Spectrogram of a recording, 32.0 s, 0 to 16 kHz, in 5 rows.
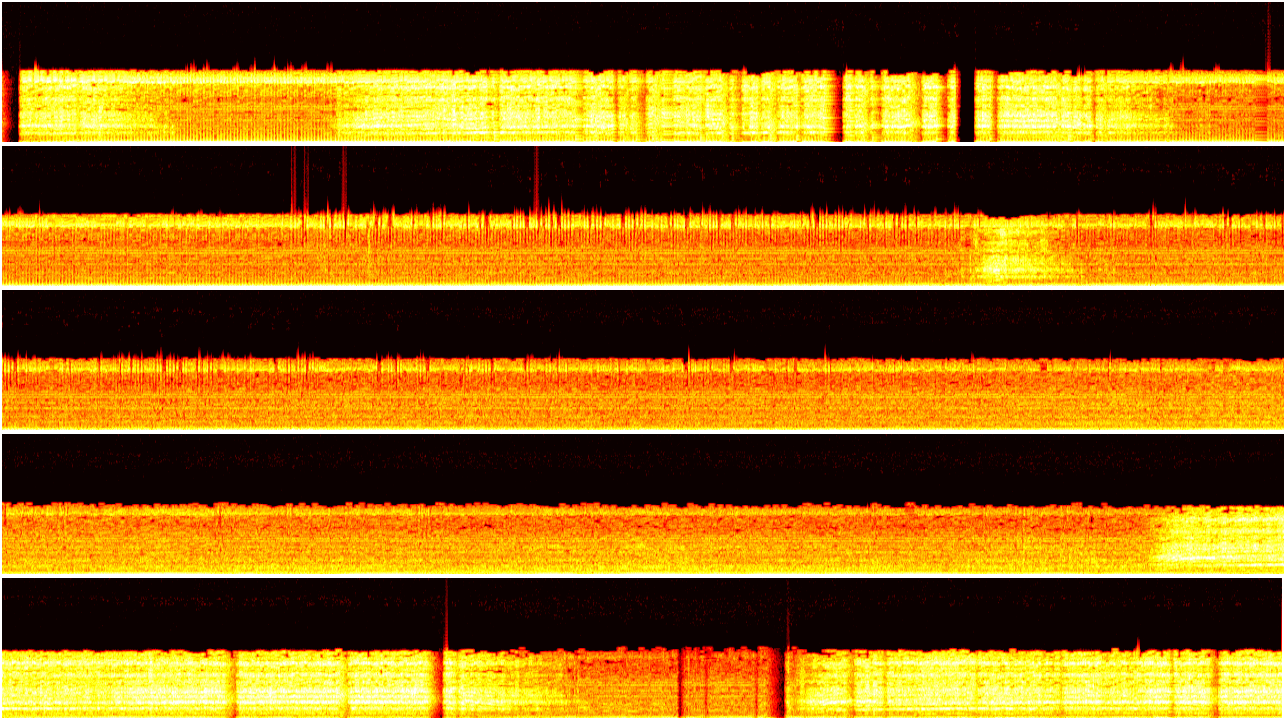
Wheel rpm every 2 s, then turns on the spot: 30, 100, 150, 20, 0, 10, 0, 0, 0, 0, 0, 0, 40, 150, 40, 140.
none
